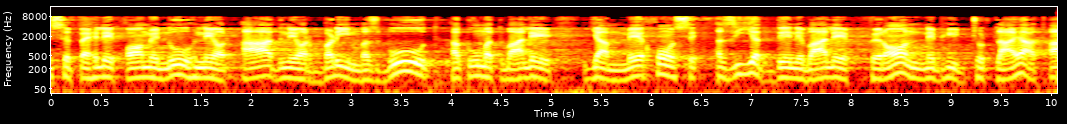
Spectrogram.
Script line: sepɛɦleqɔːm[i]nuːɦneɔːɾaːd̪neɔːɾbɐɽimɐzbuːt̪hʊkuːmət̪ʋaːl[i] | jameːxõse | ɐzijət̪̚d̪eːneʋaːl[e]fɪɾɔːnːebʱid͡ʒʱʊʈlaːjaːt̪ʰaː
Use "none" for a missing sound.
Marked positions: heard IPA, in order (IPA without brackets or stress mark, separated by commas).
e, e, e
